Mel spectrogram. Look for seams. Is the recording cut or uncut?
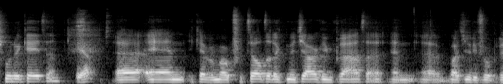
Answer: cut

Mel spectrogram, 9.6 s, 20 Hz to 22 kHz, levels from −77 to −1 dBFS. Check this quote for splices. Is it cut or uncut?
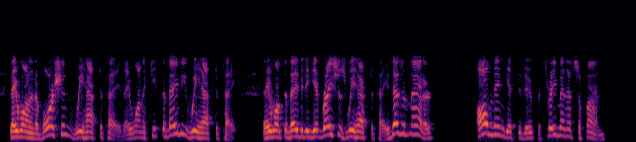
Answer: uncut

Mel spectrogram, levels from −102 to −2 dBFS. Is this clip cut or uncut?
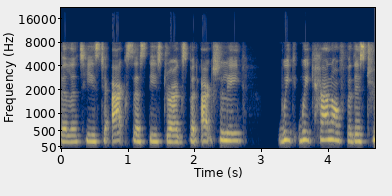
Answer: uncut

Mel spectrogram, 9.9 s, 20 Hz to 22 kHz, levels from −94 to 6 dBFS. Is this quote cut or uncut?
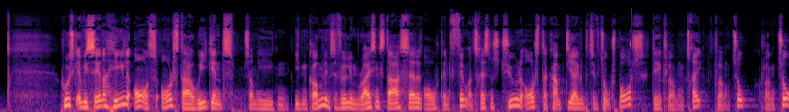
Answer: cut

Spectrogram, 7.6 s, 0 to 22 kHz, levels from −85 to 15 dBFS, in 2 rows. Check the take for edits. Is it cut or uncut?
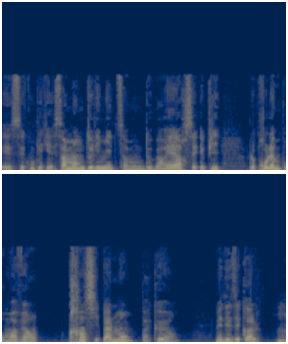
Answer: uncut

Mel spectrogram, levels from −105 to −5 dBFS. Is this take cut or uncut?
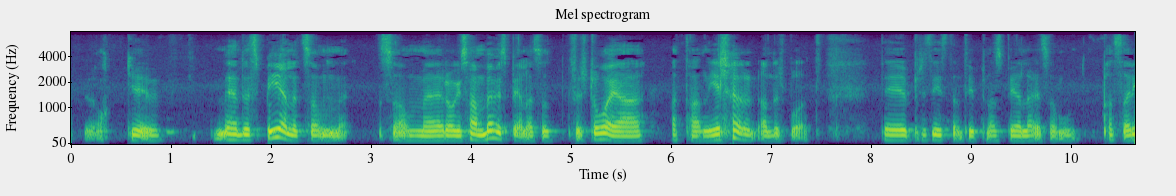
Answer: uncut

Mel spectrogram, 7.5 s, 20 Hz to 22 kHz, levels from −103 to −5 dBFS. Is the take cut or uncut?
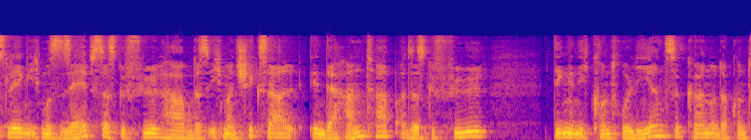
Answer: uncut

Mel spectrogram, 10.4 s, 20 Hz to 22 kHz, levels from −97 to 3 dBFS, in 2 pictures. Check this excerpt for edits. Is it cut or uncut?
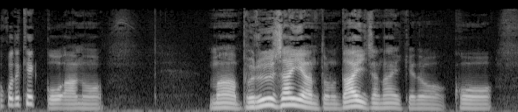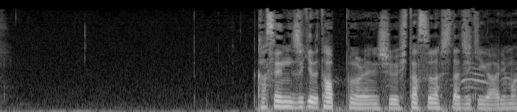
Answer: cut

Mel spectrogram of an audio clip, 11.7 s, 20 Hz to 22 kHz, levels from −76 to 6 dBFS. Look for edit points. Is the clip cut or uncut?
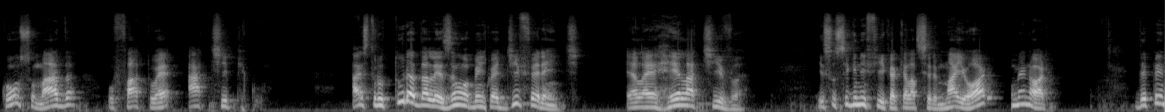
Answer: cut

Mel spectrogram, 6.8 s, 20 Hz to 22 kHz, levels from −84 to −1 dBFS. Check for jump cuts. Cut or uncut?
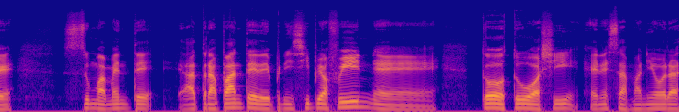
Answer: cut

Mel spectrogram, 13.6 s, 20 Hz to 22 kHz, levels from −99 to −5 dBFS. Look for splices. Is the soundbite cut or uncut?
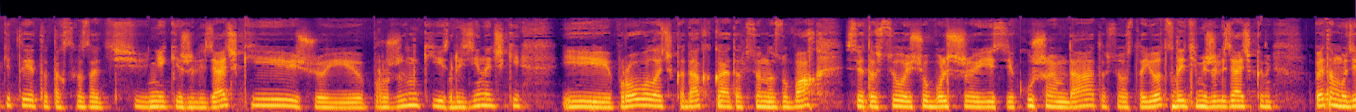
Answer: cut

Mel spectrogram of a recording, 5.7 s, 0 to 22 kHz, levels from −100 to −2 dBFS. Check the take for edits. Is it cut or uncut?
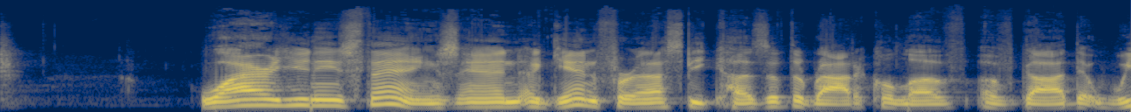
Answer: cut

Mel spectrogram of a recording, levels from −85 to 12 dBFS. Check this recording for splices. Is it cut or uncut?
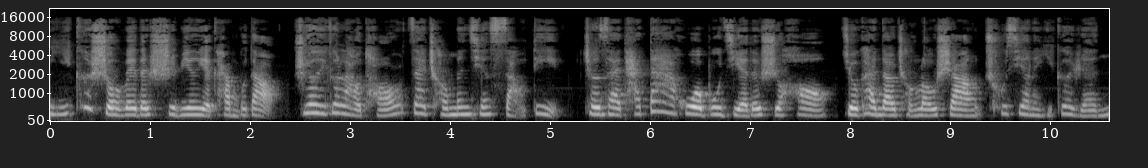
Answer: cut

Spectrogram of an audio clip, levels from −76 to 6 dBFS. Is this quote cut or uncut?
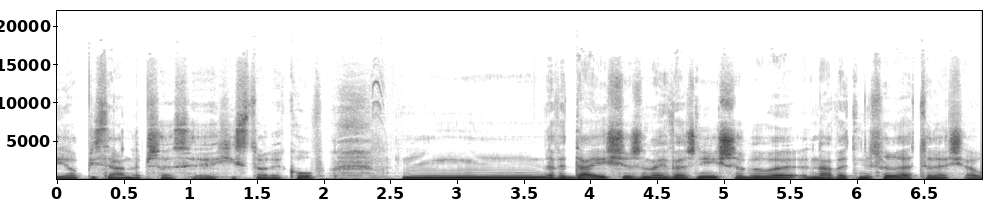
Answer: uncut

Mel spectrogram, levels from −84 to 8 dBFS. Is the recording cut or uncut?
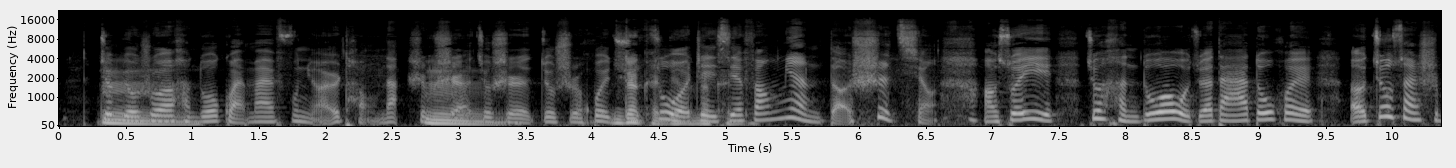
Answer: cut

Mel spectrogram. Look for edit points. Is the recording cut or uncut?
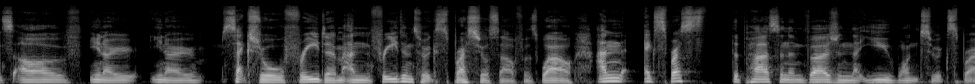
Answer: cut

